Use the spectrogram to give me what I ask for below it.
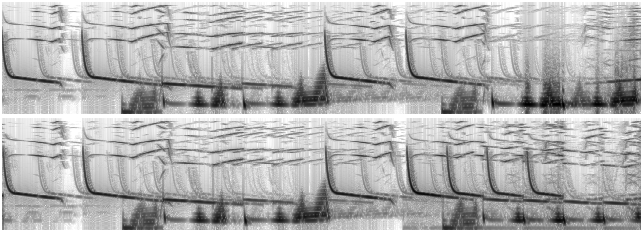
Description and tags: Ego Tripping
Smooth,Bassy,Soft,Hype,Dreamy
